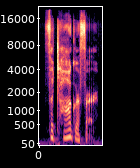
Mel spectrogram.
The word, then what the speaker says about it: photographer: Photographer. See how the stress shifted to the second syllable, photographer. This happens all the time in English.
